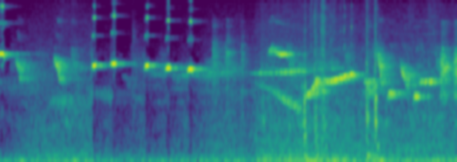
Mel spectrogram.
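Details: White-rumped shama song played to stimulate and train other shamas to sing, many-voiced: a rapid series of short high whistles, then sweeping rising and falling whistled phrases with sharp clicks.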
